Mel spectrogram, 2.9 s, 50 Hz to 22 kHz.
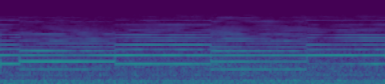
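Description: The two-tone ambulance siren keeps alternating high and low in regular steps, with a low rumble of traffic and truck engine underneath, in Euro Truck Simulator 2.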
